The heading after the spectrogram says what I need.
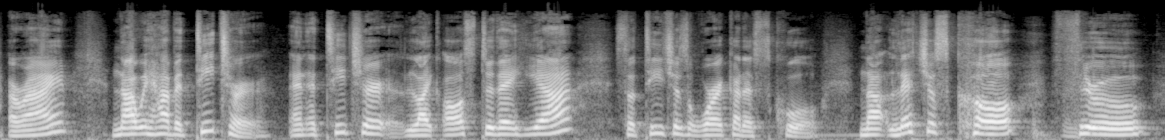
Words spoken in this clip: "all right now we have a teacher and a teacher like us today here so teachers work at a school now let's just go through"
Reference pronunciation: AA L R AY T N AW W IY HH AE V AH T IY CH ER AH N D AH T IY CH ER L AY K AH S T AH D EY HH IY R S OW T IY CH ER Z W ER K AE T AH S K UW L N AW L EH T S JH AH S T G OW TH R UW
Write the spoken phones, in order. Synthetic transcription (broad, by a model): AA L R AY T N AW W IY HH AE V AH T IY CH ER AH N AH T IY CH ER L AY K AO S T AH D EY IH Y S OW T IY CH ER Z W ER K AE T AH S K UW L N AW L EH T S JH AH S G OW TH R UW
